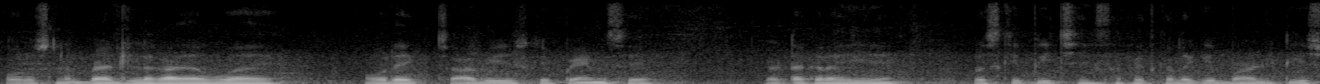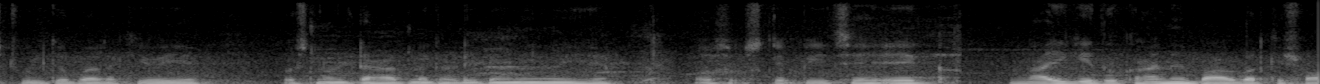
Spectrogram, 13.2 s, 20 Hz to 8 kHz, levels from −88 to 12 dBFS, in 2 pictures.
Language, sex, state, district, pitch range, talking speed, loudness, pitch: Hindi, male, Uttar Pradesh, Jalaun, 110-120 Hz, 215 wpm, -28 LUFS, 115 Hz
